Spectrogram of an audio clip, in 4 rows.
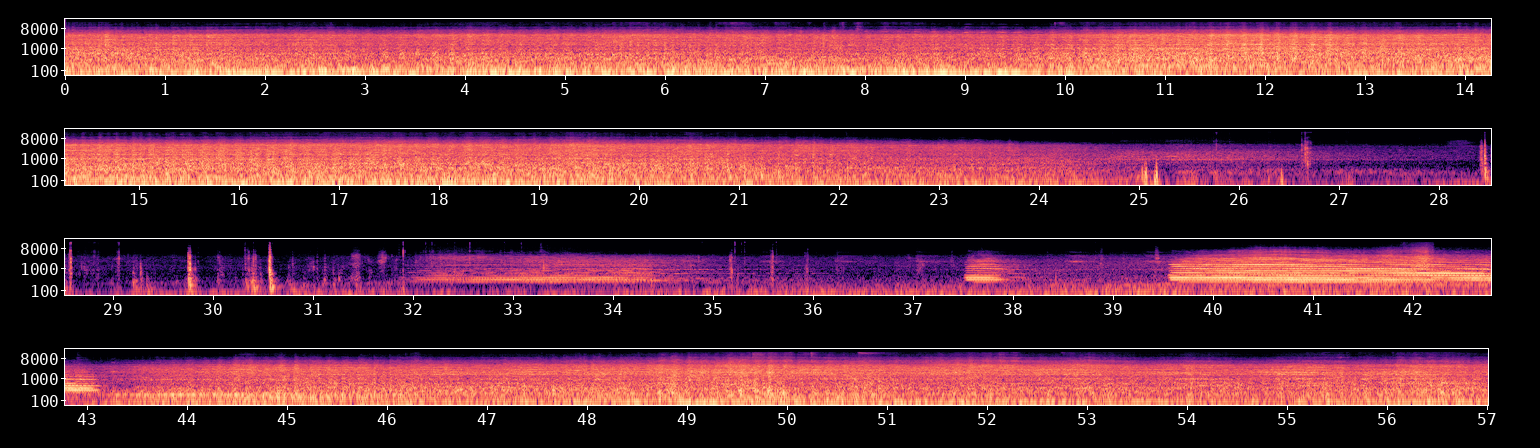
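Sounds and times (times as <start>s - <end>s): train wheels rumbling on rails: 0.0s - 57.0s
locomotive horn blasts: 31.9s - 35.4s, 37.5s - 38.2s, 39.5s - 43.2s.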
